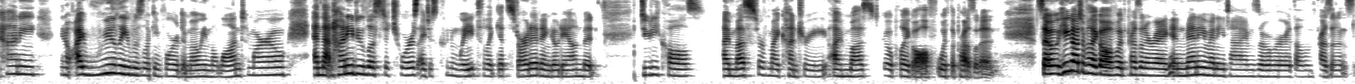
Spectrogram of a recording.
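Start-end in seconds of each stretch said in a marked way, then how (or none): none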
